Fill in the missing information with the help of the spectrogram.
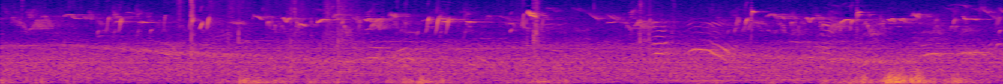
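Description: Small songbirds chirping and calling: many short, high notes overlapping over a steady outdoor hiss. There is a sharp click about halfway through and a brief low rumble near the end.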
